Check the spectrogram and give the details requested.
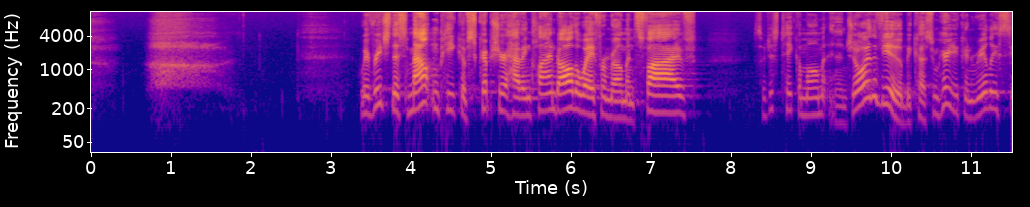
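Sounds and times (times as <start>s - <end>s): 
person taking one deep slow breath: 0.0s - 1.8s, 2.6s - 3.3s
speech: 3.4s - 7.6s, 8.3s - 11.5s.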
